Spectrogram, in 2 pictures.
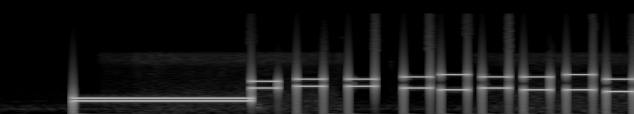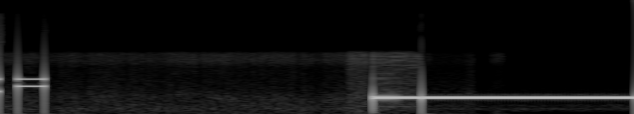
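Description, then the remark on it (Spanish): A steady telephone dial tone, then about ten quick, evenly spaced touch-tone beeps as a number is dialed. After a short silence and a click, a steady tone sounds again. No one speaks. “Ok, márcale. me ayudas ahí. Márcale entonces.”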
